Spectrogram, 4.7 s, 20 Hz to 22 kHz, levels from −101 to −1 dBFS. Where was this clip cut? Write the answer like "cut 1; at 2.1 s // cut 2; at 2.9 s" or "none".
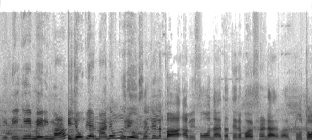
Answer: cut 1; at 1.0 s // cut 2; at 2.4 s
